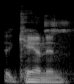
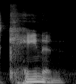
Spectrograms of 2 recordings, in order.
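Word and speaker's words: Canaan: I think Isaiah Cannon. I think it's Kanan. They were pronouncing it Kanan in the game last night.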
